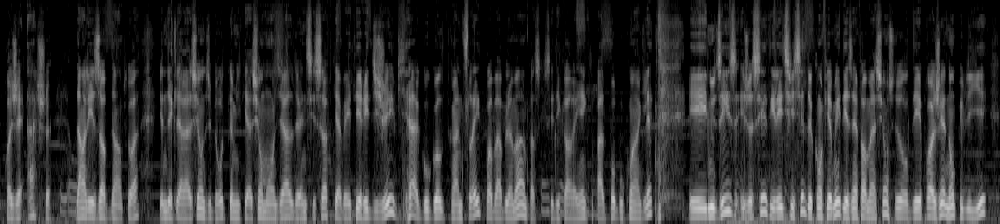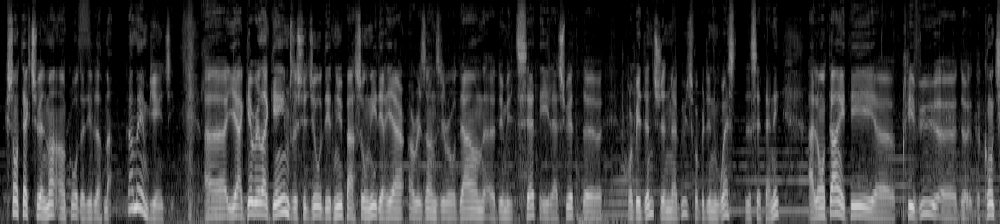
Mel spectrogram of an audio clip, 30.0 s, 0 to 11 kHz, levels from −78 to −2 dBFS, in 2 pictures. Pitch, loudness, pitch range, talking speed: 120 Hz, -29 LUFS, 110-140 Hz, 210 wpm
